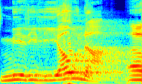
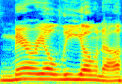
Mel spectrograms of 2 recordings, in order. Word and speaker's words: Mereoleona: None other than the uncrowned lioness, Mereoleona. Okay, first of all, Otto, you mispronounced her name. It's Mereoleona.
